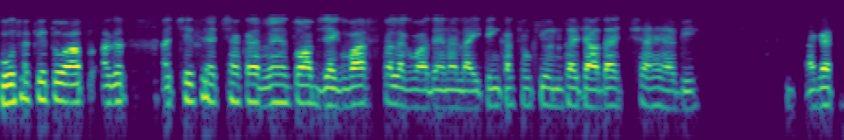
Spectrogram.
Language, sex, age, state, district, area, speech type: Hindi, male, 18-30, Madhya Pradesh, Jabalpur, urban, conversation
